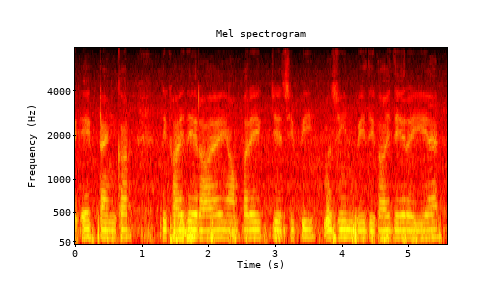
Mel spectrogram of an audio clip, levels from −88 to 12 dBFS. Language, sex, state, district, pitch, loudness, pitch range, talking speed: Hindi, male, Uttar Pradesh, Shamli, 115 Hz, -18 LUFS, 115-120 Hz, 170 wpm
